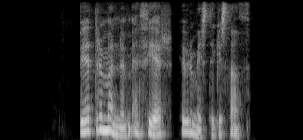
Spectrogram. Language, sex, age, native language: Icelandic, female, 40-49, Icelandic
